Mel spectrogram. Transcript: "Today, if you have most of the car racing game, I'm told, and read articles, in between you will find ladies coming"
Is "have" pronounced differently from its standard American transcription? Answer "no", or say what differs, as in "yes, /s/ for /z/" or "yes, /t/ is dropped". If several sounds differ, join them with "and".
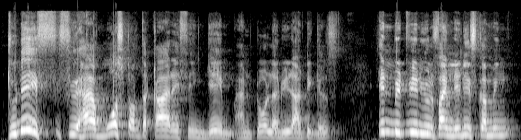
no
